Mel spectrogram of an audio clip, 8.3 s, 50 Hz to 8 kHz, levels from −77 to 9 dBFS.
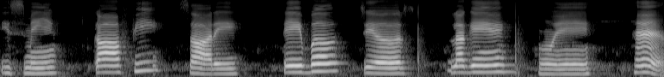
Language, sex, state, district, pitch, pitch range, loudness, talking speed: Hindi, male, Punjab, Fazilka, 225 Hz, 205-255 Hz, -15 LUFS, 60 wpm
